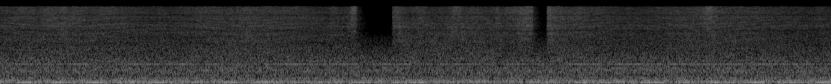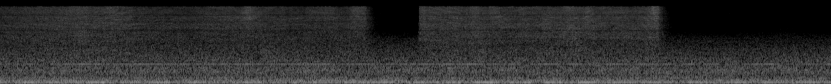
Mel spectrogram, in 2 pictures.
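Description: Compressed-air paint spray gun (gravity-feed) hissing as it sprays paint onto a car's rear quarter panel in passes. The hiss breaks off briefly about 4 seconds in and again about 12 seconds in, then stops about 15 seconds in. A steady low hum runs underneath.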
